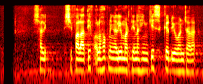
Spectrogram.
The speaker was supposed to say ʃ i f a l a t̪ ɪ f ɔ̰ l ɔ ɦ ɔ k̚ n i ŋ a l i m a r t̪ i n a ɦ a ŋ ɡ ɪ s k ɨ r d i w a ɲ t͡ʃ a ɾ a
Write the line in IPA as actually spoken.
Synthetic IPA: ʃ i f a l a t̪ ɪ f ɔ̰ l ɔ ɦ ɔ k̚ n i ŋ a l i m a r t̪ i n a ɦ i ŋ k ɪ s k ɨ r d i w a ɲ t͡ʃ a ɾ a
